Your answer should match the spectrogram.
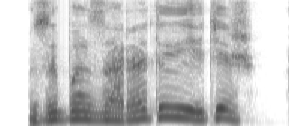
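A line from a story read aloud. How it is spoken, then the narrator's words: Hoarse menacing wheeze. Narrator (Russian): просипел второй гнилец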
